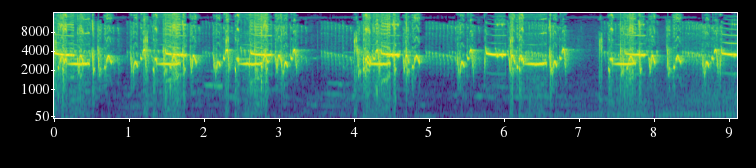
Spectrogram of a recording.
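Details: Loud prinia lure call of high chirps and ticking trills in bursts separated by brief pauses; a faint low buzzing hum appears toward the end.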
